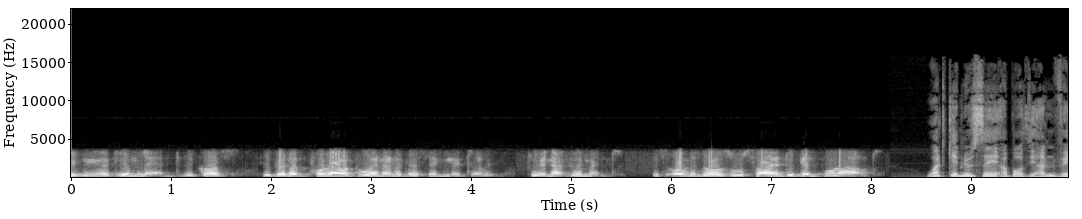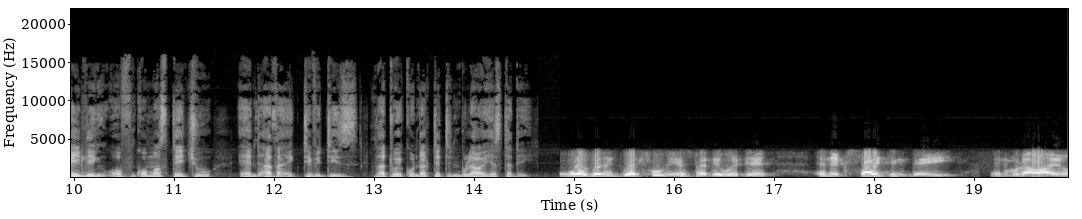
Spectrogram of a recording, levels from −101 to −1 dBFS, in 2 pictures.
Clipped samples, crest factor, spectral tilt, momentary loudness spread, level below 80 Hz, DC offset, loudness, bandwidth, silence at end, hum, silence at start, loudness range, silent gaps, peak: under 0.1%; 16 dB; -5.5 dB/octave; 16 LU; -48 dBFS; under 0.1%; -18 LUFS; 15 kHz; 0 s; none; 0 s; 9 LU; none; -2 dBFS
